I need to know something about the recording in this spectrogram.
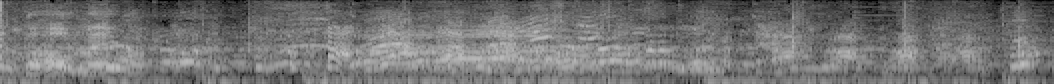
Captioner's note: laughter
